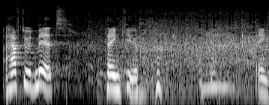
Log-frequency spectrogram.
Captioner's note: audience applauding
